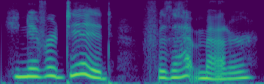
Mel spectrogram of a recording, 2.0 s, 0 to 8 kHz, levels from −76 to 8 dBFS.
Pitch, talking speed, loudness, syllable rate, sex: 250 Hz, 180 wpm, -14 LUFS, 4.7 syllables/s, female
